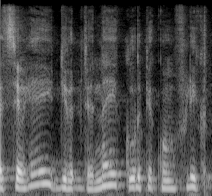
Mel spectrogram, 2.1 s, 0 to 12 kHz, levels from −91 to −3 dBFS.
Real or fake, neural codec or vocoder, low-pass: fake; codec, 24 kHz, 0.9 kbps, WavTokenizer, small release; 10.8 kHz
